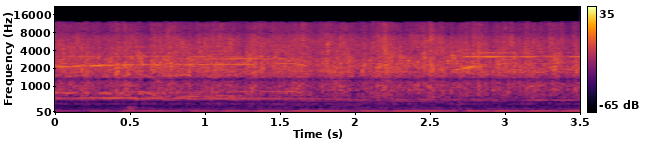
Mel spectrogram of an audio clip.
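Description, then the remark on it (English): An audience applauds guest Jamie Dimitriou steadily, a dense, loud wash of clapping that continues unbroken for the whole few seconds with no voices over it. “Ladies and gentlemen, give a massive round of applause to the amazing Jamie Dimitriou.”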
